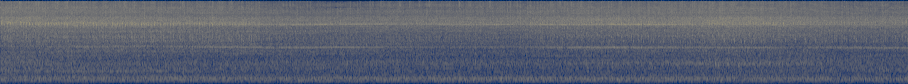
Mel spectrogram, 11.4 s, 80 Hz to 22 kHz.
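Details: Mercedes W212 with M272 V6: light, fairly regular clacking at about three per second over a smooth idle; source unknown, owner thinks it comes from one area of the engine bay.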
